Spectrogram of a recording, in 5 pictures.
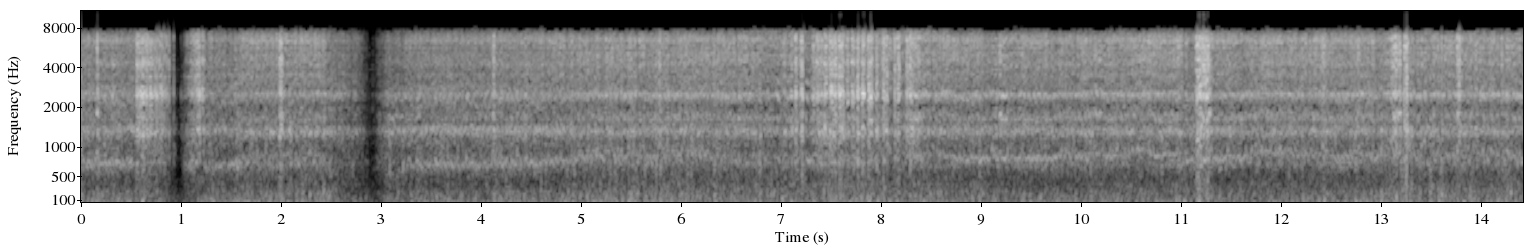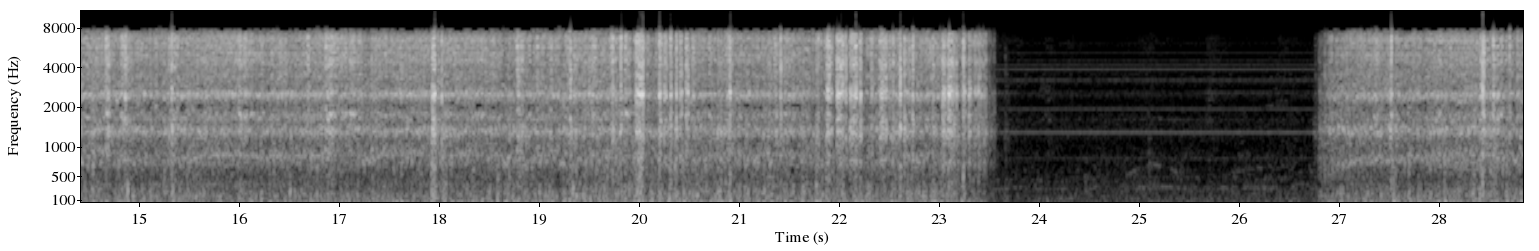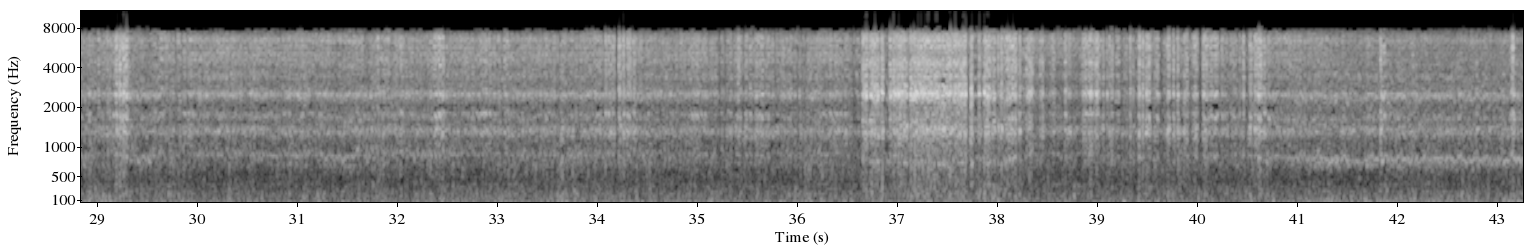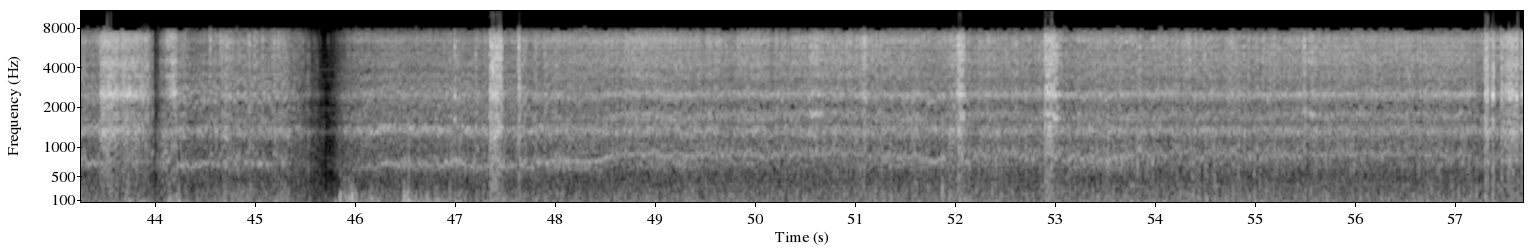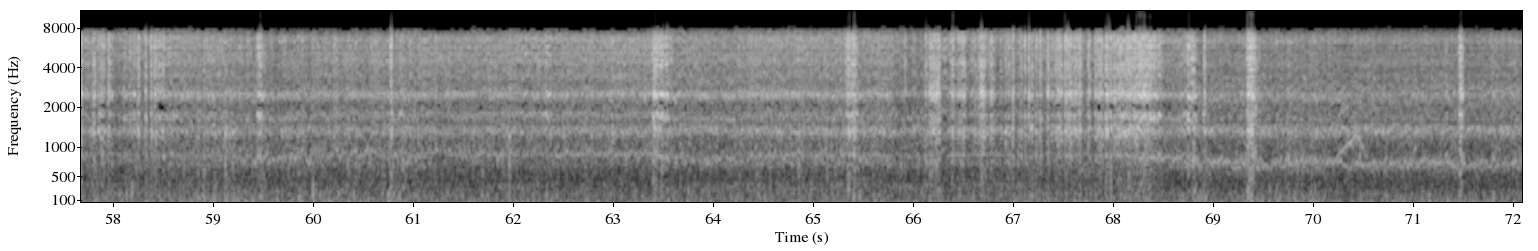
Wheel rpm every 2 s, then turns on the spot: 120, 180, 220, 220, 220, 220, 230, 230, 220, 230, 190, 10, 20, 200, 230, 230, 230, 230, 220, 230, 190, 120, 130, 190, 230, 220, 230, 230, 230, 230, 230, 230, 230, 220, 180, 150.
none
